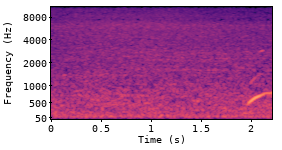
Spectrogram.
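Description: Steady wash of rushing and splashing water in an indoor water park pool hall.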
